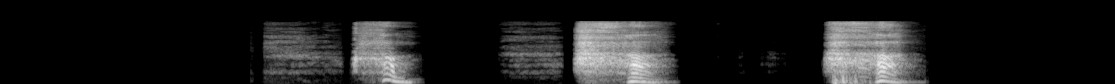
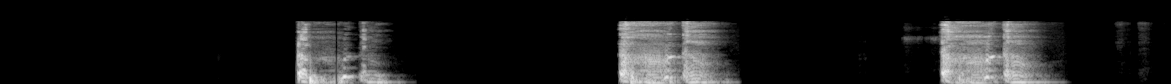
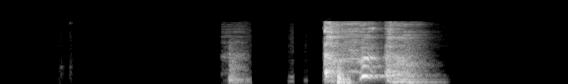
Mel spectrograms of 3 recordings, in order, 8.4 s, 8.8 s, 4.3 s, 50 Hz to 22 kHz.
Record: {"exhalation_length": "8.4 s", "exhalation_amplitude": 25389, "exhalation_signal_mean_std_ratio": 0.31, "three_cough_length": "8.8 s", "three_cough_amplitude": 26441, "three_cough_signal_mean_std_ratio": 0.33, "cough_length": "4.3 s", "cough_amplitude": 26243, "cough_signal_mean_std_ratio": 0.27, "survey_phase": "alpha (2021-03-01 to 2021-08-12)", "age": "45-64", "gender": "Female", "wearing_mask": "No", "symptom_none": true, "smoker_status": "Ex-smoker", "respiratory_condition_asthma": false, "respiratory_condition_other": false, "recruitment_source": "REACT", "submission_delay": "6 days", "covid_test_result": "Negative", "covid_test_method": "RT-qPCR"}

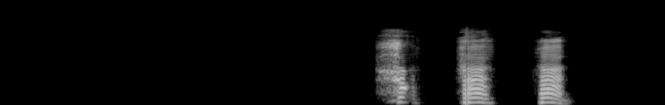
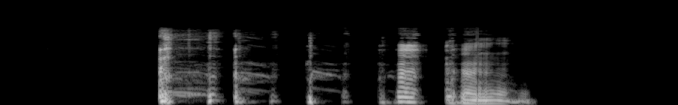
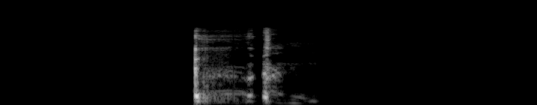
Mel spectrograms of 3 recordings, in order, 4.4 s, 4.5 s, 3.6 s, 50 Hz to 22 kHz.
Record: {"exhalation_length": "4.4 s", "exhalation_amplitude": 28891, "exhalation_signal_mean_std_ratio": 0.24, "three_cough_length": "4.5 s", "three_cough_amplitude": 26835, "three_cough_signal_mean_std_ratio": 0.35, "cough_length": "3.6 s", "cough_amplitude": 29571, "cough_signal_mean_std_ratio": 0.12, "survey_phase": "beta (2021-08-13 to 2022-03-07)", "age": "18-44", "gender": "Male", "wearing_mask": "No", "symptom_none": true, "smoker_status": "Ex-smoker", "respiratory_condition_asthma": false, "respiratory_condition_other": false, "recruitment_source": "REACT", "submission_delay": "3 days", "covid_test_result": "Negative", "covid_test_method": "RT-qPCR", "influenza_a_test_result": "Negative", "influenza_b_test_result": "Negative"}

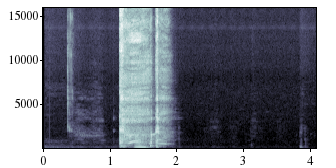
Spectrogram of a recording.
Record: {"cough_length": "4.1 s", "cough_amplitude": 32768, "cough_signal_mean_std_ratio": 0.33, "survey_phase": "beta (2021-08-13 to 2022-03-07)", "age": "45-64", "gender": "Female", "wearing_mask": "No", "symptom_runny_or_blocked_nose": true, "symptom_sore_throat": true, "smoker_status": "Never smoked", "respiratory_condition_asthma": false, "respiratory_condition_other": false, "recruitment_source": "REACT", "submission_delay": "1 day", "covid_test_result": "Negative", "covid_test_method": "RT-qPCR", "influenza_a_test_result": "Negative", "influenza_b_test_result": "Negative"}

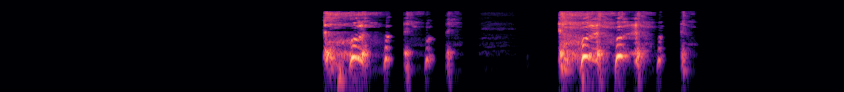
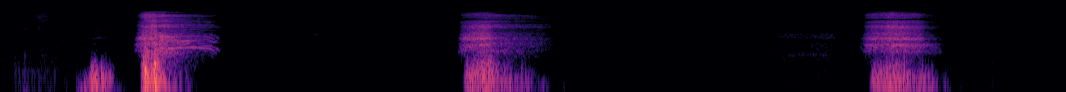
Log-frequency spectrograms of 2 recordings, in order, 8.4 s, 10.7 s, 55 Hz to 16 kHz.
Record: {"cough_length": "8.4 s", "cough_amplitude": 23679, "cough_signal_mean_std_ratio": 0.27, "exhalation_length": "10.7 s", "exhalation_amplitude": 3536, "exhalation_signal_mean_std_ratio": 0.26, "survey_phase": "alpha (2021-03-01 to 2021-08-12)", "age": "18-44", "gender": "Female", "wearing_mask": "Prefer not to say", "symptom_cough_any": true, "symptom_fatigue": true, "symptom_change_to_sense_of_smell_or_taste": true, "symptom_loss_of_taste": true, "symptom_onset": "6 days", "smoker_status": "Current smoker (1 to 10 cigarettes per day)", "respiratory_condition_asthma": false, "respiratory_condition_other": false, "recruitment_source": "Test and Trace", "submission_delay": "3 days", "covid_test_result": "Positive", "covid_test_method": "ePCR"}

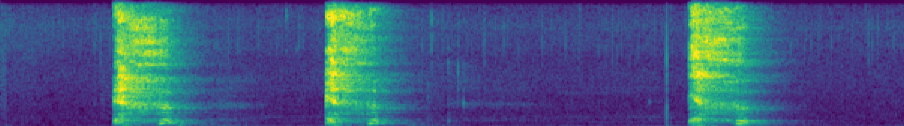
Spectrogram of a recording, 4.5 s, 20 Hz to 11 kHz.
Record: {"three_cough_length": "4.5 s", "three_cough_amplitude": 3191, "three_cough_signal_mean_std_ratio": 0.39, "survey_phase": "alpha (2021-03-01 to 2021-08-12)", "age": "18-44", "gender": "Female", "wearing_mask": "No", "symptom_prefer_not_to_say": true, "symptom_onset": "3 days", "smoker_status": "Never smoked", "respiratory_condition_asthma": false, "respiratory_condition_other": false, "recruitment_source": "Test and Trace", "submission_delay": "2 days", "covid_test_result": "Positive", "covid_test_method": "RT-qPCR", "covid_ct_value": 20.3, "covid_ct_gene": "ORF1ab gene", "covid_ct_mean": 21.1, "covid_viral_load": "120000 copies/ml", "covid_viral_load_category": "Low viral load (10K-1M copies/ml)"}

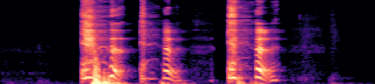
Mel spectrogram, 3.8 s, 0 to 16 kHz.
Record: {"three_cough_length": "3.8 s", "three_cough_amplitude": 14521, "three_cough_signal_mean_std_ratio": 0.36, "survey_phase": "alpha (2021-03-01 to 2021-08-12)", "age": "45-64", "gender": "Female", "wearing_mask": "No", "symptom_none": true, "smoker_status": "Never smoked", "respiratory_condition_asthma": false, "respiratory_condition_other": false, "recruitment_source": "REACT", "submission_delay": "2 days", "covid_test_result": "Negative", "covid_test_method": "RT-qPCR"}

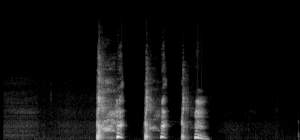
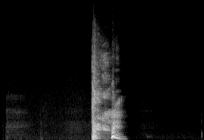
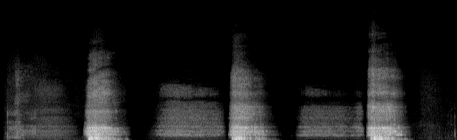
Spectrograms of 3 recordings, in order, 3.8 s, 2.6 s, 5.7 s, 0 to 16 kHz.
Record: {"three_cough_length": "3.8 s", "three_cough_amplitude": 21947, "three_cough_signal_mean_std_ratio": 0.28, "cough_length": "2.6 s", "cough_amplitude": 32314, "cough_signal_mean_std_ratio": 0.23, "exhalation_length": "5.7 s", "exhalation_amplitude": 32767, "exhalation_signal_mean_std_ratio": 0.32, "survey_phase": "beta (2021-08-13 to 2022-03-07)", "age": "18-44", "gender": "Female", "wearing_mask": "No", "symptom_none": true, "symptom_onset": "10 days", "smoker_status": "Never smoked", "respiratory_condition_asthma": false, "respiratory_condition_other": false, "recruitment_source": "REACT", "submission_delay": "4 days", "covid_test_result": "Negative", "covid_test_method": "RT-qPCR", "influenza_a_test_result": "Negative", "influenza_b_test_result": "Negative"}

